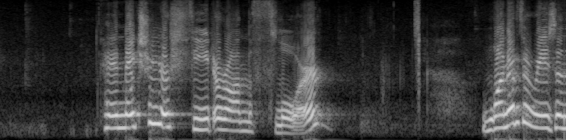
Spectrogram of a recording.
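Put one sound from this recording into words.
A middle-aged woman speaks with animation into a microphone in a large room.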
